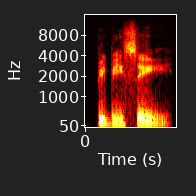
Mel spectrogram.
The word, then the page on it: BBC: American English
